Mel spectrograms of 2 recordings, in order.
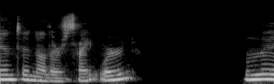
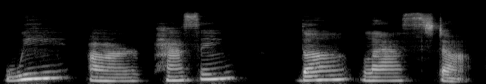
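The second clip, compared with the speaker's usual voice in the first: slow, loud, word-by-word dictation; 4 dB louder, much slower than usual. Shown as a demonstration. Teacher dictating a sentence to students, slow and loud. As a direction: dictate each word slowly to the class. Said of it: "The sentence is".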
